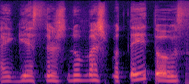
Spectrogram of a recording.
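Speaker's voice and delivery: booming, very loud motherly voice. Recounting a childhood temper tantrum, imitating mom's voice. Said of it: "Mom voice".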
